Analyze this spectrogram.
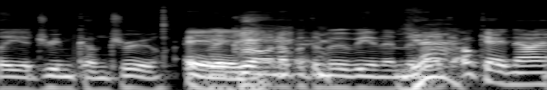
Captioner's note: chuckling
